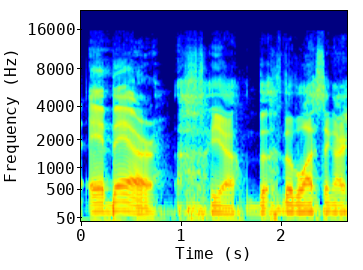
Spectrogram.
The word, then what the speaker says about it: Hebert: Hebert, give it the French pronunciation. Hebert.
